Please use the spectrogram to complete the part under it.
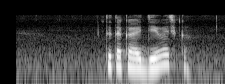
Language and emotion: Russian, positive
